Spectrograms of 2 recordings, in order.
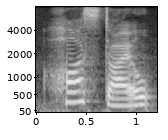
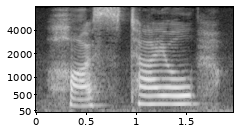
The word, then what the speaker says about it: hostile: environment by the way this word can be pronounced in two ways you can say hostile hostile or you can say hostile hostel both options work just choose what you prefer and use it so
